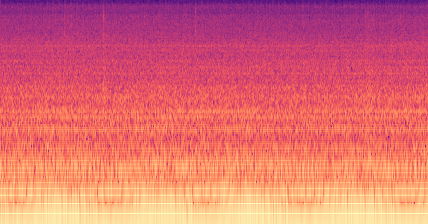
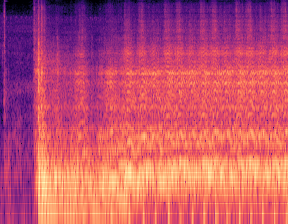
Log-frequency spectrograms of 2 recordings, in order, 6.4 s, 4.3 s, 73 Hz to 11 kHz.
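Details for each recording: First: Minneapolis Moline G900 LP tractor, running after bird nest twigs were cleared: a deep, steady idle with an even beat and no misses or knocks; running smoothly. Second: Minneapolis-Moline G900 LP tractor, clutch down, a little throttle: even starter cranking of about four to five beats a second, never fires. Fuel supply was blocked by bird-nest debris in the pipe and carburettor.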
